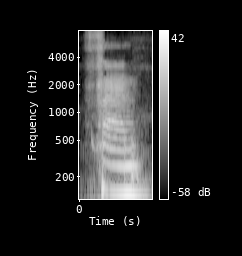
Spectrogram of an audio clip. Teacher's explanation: when you say f, as in fan, again between lower lips and upper row of teeth the air escapes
